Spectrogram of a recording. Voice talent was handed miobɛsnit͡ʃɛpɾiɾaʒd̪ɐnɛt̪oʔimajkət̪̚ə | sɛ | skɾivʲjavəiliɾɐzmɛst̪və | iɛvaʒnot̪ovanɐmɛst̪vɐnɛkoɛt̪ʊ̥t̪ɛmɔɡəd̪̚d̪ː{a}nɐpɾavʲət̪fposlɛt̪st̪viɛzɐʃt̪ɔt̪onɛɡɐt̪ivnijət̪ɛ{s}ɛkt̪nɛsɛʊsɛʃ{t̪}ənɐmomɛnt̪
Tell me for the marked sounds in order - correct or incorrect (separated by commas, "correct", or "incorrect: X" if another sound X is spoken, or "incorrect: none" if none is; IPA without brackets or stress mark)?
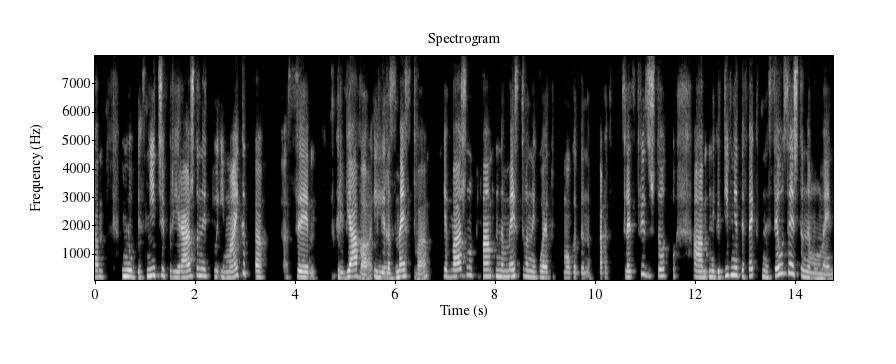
incorrect: ɐ, incorrect: f, correct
